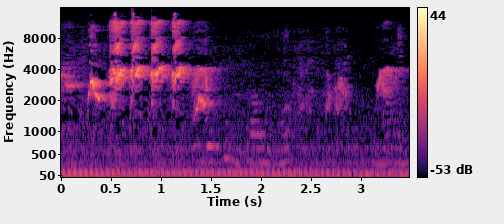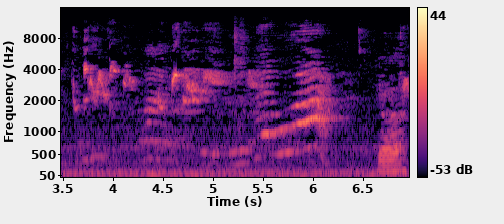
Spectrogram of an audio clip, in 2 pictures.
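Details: Caged red-whiskered bulbuls sing rik phrases against each other in Thai competition style; a quick chattering burst opens, followed by varied whistled notes and a long rising slur, with a low hum throughout.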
